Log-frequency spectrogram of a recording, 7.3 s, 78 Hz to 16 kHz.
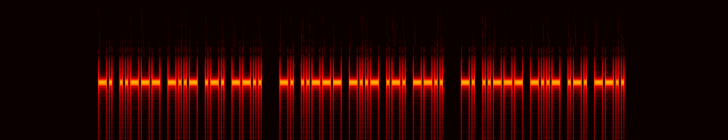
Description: Morse code, heard as a keyed tone, about 44 wpm, 700 Hz. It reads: N2XRZ N2XRZ N2XRZ
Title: USA Call Signs Repeated 3x 45wpm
